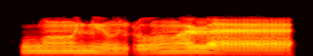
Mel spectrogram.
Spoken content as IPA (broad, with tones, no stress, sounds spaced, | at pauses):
w õ˥ lʲ õ˧ ʎ lˠ ũ˥ ɐ̯ ɭ æ˧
